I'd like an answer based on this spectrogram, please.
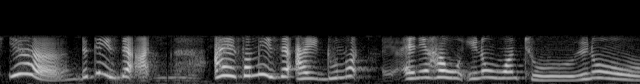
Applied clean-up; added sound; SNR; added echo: none; none; none; none.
